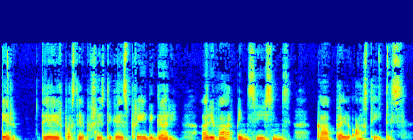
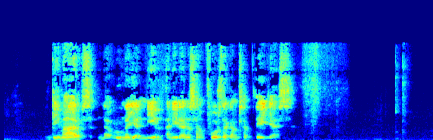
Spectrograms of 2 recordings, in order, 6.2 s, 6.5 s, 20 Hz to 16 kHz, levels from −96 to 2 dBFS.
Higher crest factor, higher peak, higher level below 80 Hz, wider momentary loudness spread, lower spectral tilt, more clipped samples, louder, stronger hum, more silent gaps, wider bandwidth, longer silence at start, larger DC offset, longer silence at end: about the same, 16 dB vs 20 dB; first, -4 dBFS vs -14 dBFS; first, -58 dBFS vs -78 dBFS; second, 11 LU vs 16 LU; first, -5.5 dB/octave vs -0.5 dB/octave; neither; first, -22 LUFS vs -30 LUFS; neither; neither; about the same, 11.5 kHz vs 11.5 kHz; second, 0.05 s vs 0.8 s; neither; second, 0.15 s vs 0.4 s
